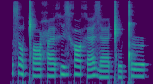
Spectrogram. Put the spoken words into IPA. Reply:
s ʌ˦˨ ǁ ɑ˨ ħ æ˨ x ɪ˦ z x ɑ˦ x æ˨˦ z æ˨ ǁ ʊ˨ ǃ ə˞˦

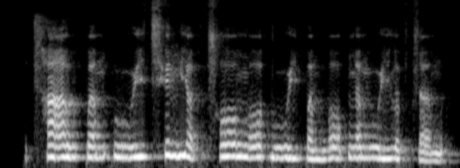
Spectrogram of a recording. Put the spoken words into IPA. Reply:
t͡sʰ aː˨ w p ɐ˨˥ m k uː˨˥ j t͡sʰ ɪ˥ ŋ j ɐ˨ k̚ t͡sʰ ɔː˥ ŋ ɔː˧ t̚ w uː˧ j p ɐ˨ m w ɔː˥ p̚ ŋ ɐ˥ m uː˨˧ j l ʊ˨ k̚ t͡s ɐ˨˩ m

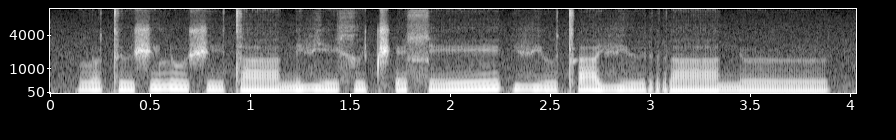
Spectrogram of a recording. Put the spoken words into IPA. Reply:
l o t ɯ ʃ i l uː ʃ iː t aː n e vʲ eː x ɯ t͡ʃʼ e ɬ eː | vʲ uː tʼ aː vʲ ɯː r aː n ɵː

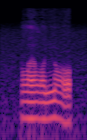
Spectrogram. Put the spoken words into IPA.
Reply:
lˠ e lˠ ʉ n ɔ

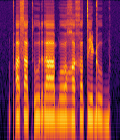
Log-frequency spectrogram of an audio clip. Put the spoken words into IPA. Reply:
pʼ a s a tʼ u r aː b oː ʁ ʌ x ʌ t̪ i ɖ u b

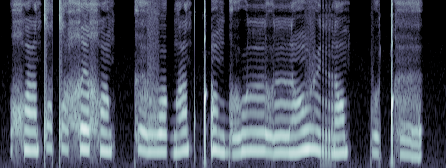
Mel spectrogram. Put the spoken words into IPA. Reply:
χ õ tˤ ə̤ tˤ ṳ χ i χ õ kː ə̤ v ɔ ɡ ɔ̃ tˤ ǃʼ õ ɡ o̤ w lː o̤ lː õ v ʉ r ɔ̃ pː o̤ ǃʰ ə̤

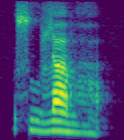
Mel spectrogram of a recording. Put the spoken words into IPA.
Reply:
s o̤ ɮ a v a̤

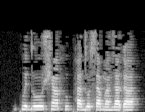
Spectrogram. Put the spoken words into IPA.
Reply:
kʷ ɛ˨ d oː˨ ʃ ã˨ h u˨ pʰ a˨ d o˨ s a˨˦ b ã˨ z a˦˨ ɗ a˦

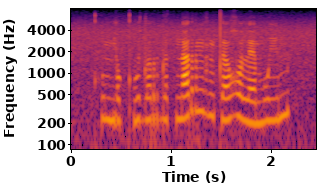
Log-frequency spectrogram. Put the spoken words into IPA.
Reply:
kʷʰ ɜ m j ɔ kʷʼ ɛ d ɔ r d a t n a r ŋ a̤ ŋ t ɜ ʁʷ ɛ l ɛ m w i m

